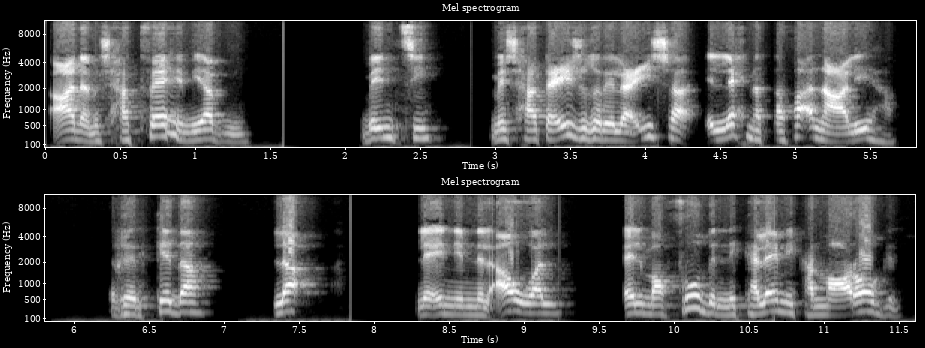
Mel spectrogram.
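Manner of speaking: a father standing his ground, measured; stern father. Acted. Father confronting the mother-in-law, low and firm.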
